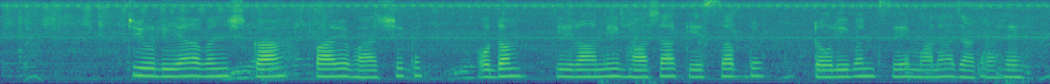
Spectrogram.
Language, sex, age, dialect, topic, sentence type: Hindi, female, 25-30, Kanauji Braj Bhasha, agriculture, statement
